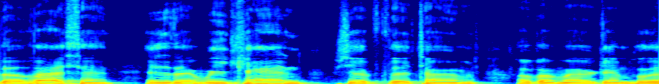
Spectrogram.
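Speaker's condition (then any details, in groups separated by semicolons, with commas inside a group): ALS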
